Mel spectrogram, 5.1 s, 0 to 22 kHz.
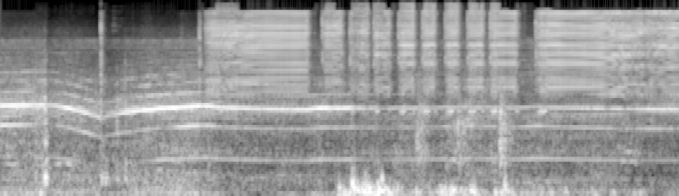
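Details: Inverter (99900W new model) under repair: a steady high blower fan whine holds an even pitch apart from a brief dip and a few clicks, after a delay was added so the blower keeps cooling the heatsink; the blower runs normally.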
